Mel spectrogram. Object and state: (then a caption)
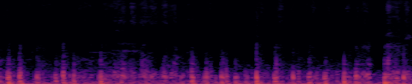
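Synthetic leather bag. A large orange textured faux-leather bag lies flat while long fingernails of both hands scratch across its surface. The result is a quick, steady run of short, dull, low scratching strokes with a soft, muffled thump to each, and almost no high-end brightness.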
